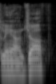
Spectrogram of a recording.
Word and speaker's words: Leon Diop: If you also want to find me on my personals, just Leon Diop, I suppose I'm actually going to pronounce my name properly. It's Leon Diop.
